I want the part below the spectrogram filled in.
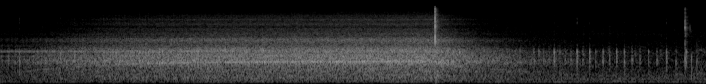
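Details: Vintage 1988 Comair Rotron Biscuit 12-volt blower, model BD12A3, bench-run from an old lamp transformer: airy rushing hiss rises, holds evenly, then winds down; runs normally, slightly noisy.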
